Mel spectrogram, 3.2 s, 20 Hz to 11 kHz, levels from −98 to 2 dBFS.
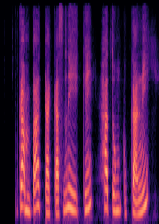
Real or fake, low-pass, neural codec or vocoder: fake; 9.9 kHz; codec, 16 kHz in and 24 kHz out, 0.9 kbps, LongCat-Audio-Codec, fine tuned four codebook decoder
